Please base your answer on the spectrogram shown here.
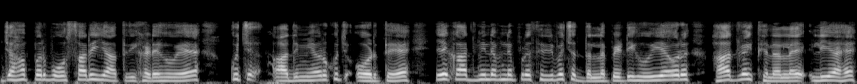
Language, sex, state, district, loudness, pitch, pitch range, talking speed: Hindi, male, Uttar Pradesh, Saharanpur, -16 LUFS, 200 Hz, 170-225 Hz, 225 wpm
